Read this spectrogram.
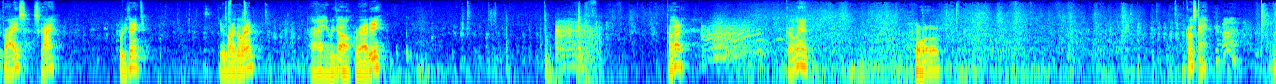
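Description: A husky howls and yowls up close in drawn-out, wavering cries.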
